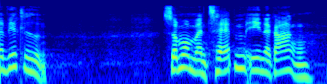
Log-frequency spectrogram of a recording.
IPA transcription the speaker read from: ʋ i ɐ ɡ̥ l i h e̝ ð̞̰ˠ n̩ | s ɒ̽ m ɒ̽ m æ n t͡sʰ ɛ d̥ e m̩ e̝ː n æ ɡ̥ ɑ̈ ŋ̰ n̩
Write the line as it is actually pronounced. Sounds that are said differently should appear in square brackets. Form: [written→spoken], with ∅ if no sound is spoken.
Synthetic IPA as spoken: ʋ i ɐ ɡ̥ l i h e̝ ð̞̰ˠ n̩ | s ɒ̽ m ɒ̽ m æ n t͡sʰ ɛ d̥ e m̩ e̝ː n æ ɡ̥ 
